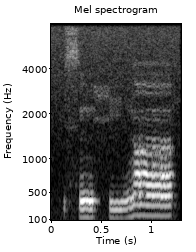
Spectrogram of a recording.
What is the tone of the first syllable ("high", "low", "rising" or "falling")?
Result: low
